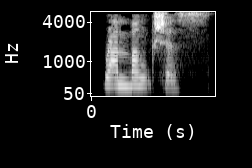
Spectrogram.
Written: rambunctious

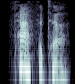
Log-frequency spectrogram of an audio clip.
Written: taffeta

